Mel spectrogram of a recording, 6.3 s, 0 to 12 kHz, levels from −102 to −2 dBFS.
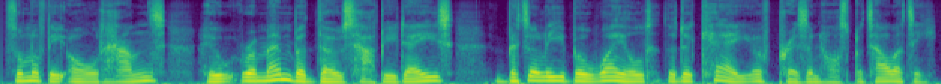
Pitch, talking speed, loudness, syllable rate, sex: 130 Hz, 160 wpm, -17 LUFS, 5.7 syllables/s, male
